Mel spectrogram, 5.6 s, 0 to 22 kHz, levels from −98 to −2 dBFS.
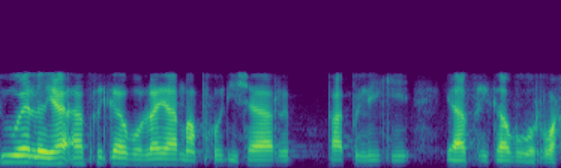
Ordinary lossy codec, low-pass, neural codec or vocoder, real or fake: none; 3.6 kHz; codec, 16 kHz, 4 kbps, X-Codec, HuBERT features, trained on balanced general audio; fake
